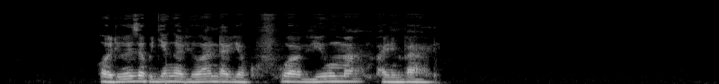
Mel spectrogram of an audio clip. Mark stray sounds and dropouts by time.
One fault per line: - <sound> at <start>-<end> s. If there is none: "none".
none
